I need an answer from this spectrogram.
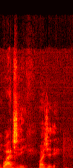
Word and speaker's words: Wajidi: One of the individuals, his name is Mufti Yasir Nadim Wajidi. Am I pronouncing that right, Shaykh? Yeah. Wajdi.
